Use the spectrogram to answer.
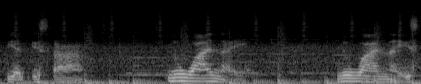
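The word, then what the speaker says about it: nuanay: Not yet is nuwanay.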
